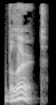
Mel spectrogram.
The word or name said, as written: blurt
